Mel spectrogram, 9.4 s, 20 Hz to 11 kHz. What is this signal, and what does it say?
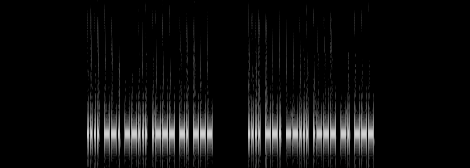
Morse code, heard as a keyed tone, about 36 wpm, 700 Hz. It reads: HG7JNO HG7JNO
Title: DXCC-100 Call Signs - 6 Characters - Repeated 2x - 35wpm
